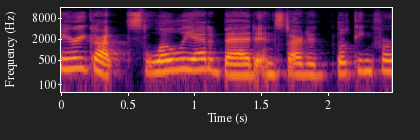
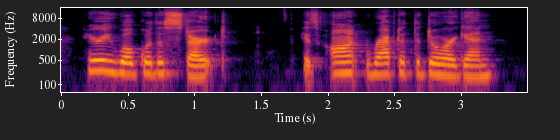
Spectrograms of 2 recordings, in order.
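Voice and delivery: plain

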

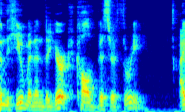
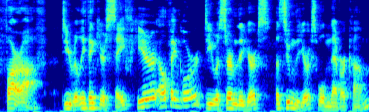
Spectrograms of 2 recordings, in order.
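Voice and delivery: ordinary delivery

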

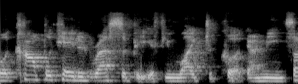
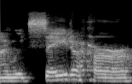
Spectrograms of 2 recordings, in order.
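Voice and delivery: ordinary talk

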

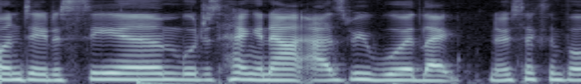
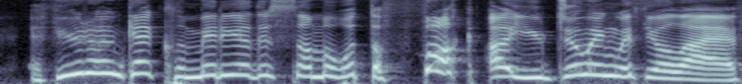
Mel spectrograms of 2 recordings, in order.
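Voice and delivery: loud, high, shouted ranting delivery; 8 semitones higher, 7 dB louder than usual. Retelling a video reel of a guy yelling at the camera, imitating him yelling. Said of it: "this guy just yelling at the camera".

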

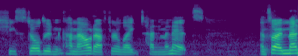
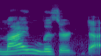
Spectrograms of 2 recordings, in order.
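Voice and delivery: mock deadpan, flat, slower. Retelling what a woman answered when asked if she was okay, imitating her deadpan. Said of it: "she deadpan goes".

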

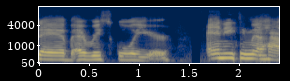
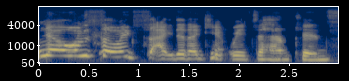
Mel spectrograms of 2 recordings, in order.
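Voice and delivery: tearful, sounds like weeping; 2 semitones higher than usual. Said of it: "Sounded like she was crying".

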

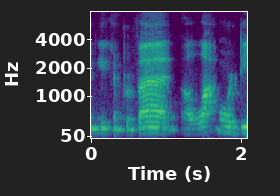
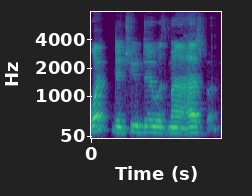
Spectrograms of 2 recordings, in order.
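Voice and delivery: very stern, hard, accusing tone. Retelling an older lady who came into the speaker's office: imitating a stern voice. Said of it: "with a very stern finger and voice".

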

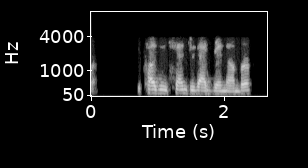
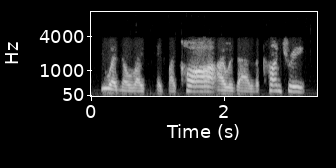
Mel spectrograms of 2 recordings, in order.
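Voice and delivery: put-on English accent; 3 semitones higher than usual. Retelling what a caller said on the phone, imitating an english accent. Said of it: "he's got this English accent".

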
